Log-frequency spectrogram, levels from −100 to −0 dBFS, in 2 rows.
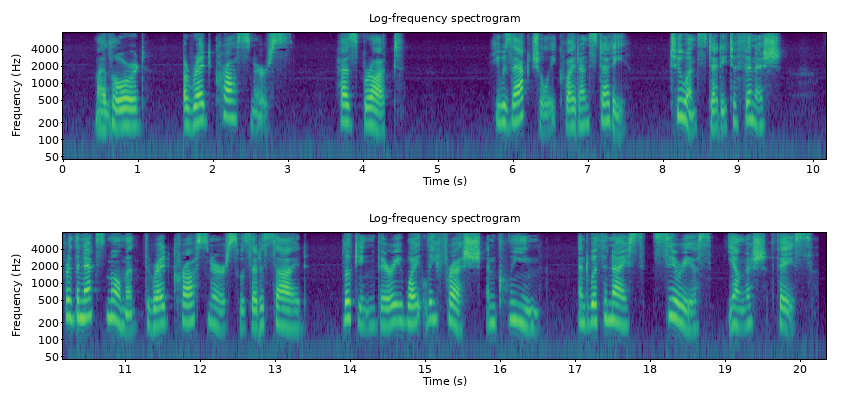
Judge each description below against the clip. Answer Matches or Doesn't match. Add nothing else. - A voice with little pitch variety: Doesn't match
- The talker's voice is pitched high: Matches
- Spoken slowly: Matches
